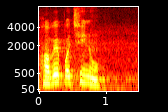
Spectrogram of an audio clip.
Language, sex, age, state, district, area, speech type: Gujarati, female, 60+, Gujarat, Ahmedabad, urban, read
